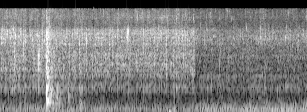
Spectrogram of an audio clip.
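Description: Chopped tomato and green chilli sizzle steadily in a hot pan for egg bhurji, a close, continuous frying hiss with a couple of faint stirring scrapes.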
